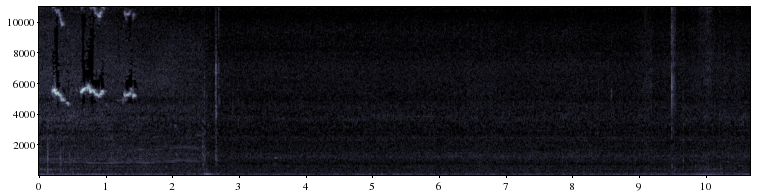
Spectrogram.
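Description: Car engine idling, a steady low rumble heard inside the cabin, with a single thump about two and a half seconds in.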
